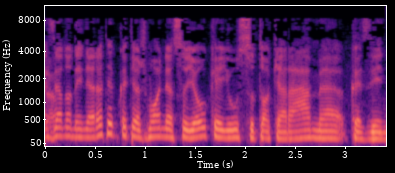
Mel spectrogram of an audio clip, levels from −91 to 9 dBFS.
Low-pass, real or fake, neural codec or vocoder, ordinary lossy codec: 9.9 kHz; fake; codec, 24 kHz, 6 kbps, HILCodec; MP3, 32 kbps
